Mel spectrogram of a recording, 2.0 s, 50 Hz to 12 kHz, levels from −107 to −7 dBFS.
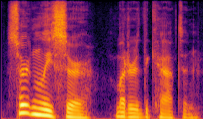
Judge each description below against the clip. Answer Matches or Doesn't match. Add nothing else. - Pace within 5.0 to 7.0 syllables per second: Matches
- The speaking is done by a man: Matches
